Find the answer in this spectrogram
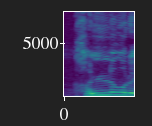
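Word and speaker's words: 건릉: 건능도 똑같아요. 이것을 우리가 읽을 때 걸릉으로 읽어요. 걸릉 그러니까 GEO 일반적으로 걸릉이라고 할 때 GEOLLEUNG 이렇게 해서 걸릉으로 적게 된다는 사실을 기억하겠다.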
